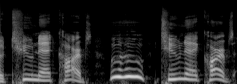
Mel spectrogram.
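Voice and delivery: high, hammed-up cheer with a loud whoop; mock celebration. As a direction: pretend to be thrilled by a tiny win. Mock celebration of two net carbs.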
